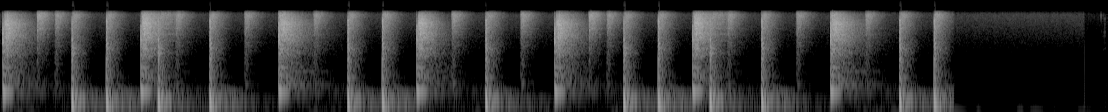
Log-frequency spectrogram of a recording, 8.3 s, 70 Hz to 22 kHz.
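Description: A recorded drum-kit loop at 116 bpm playing back and repeating: kick, snare, hi-hat and cymbal hits in a steady beat. It cuts off suddenly about seven seconds in.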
